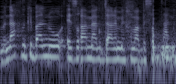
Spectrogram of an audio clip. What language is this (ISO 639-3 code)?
heb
